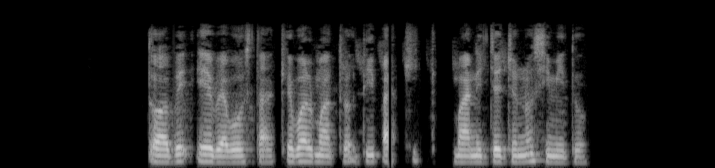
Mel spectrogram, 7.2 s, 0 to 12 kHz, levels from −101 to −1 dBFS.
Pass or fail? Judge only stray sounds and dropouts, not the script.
fail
